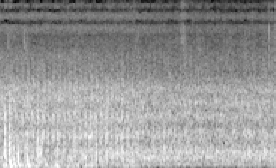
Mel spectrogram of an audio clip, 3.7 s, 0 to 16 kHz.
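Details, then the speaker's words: 120cm Triton (Loyal) industrial ceiling fan on high speed, spinning faster, capacitor thought to be wearing in, slight wobble noted: steady rushing air and low even rumble, no knocks or rubbing, moving lots of air; normal running. "As you can hear, it moves tons and tons and tons of air."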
